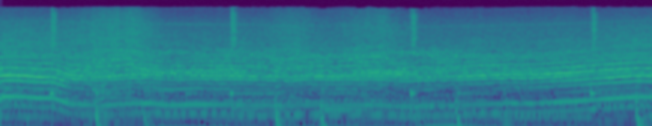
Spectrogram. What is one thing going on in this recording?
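A car engine revs high and steady.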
